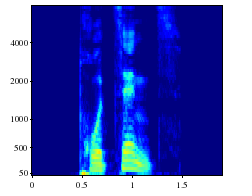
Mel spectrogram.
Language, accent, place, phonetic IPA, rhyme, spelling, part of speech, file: German, Germany, Berlin, [pʁoˈt͡sɛnt͡s], -ɛnt͡s, Prozents, noun, De-Prozents.ogg
- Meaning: genitive singular of Prozent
